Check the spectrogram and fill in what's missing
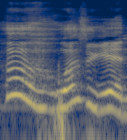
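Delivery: slow yawn through the words. Real, not acted. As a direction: talk mid-yawn, stretched and breathy. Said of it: "there's that yawning".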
